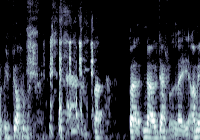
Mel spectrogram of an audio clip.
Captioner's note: laughing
